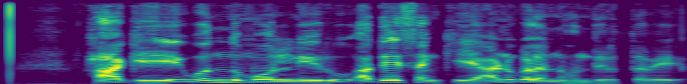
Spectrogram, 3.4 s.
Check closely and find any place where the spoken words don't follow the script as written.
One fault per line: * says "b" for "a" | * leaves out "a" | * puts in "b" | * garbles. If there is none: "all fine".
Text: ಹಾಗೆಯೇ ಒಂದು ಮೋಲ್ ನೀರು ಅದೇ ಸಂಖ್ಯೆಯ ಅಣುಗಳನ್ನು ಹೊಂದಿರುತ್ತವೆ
all fine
